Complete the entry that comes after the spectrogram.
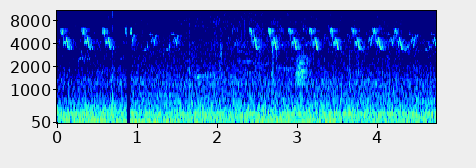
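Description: A small bird calling with a quick run of short, high, downward-slurred notes, about four a second, which stops for about a second and then starts again, over a steady low rumble of outdoor background noise.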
